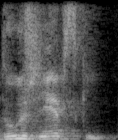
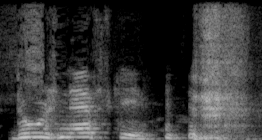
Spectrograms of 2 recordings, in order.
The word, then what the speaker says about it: Dłużniewski: me with the last name of yours, the pronunciation. Yeah, it's a tongue-breaking name. It's called Dłużniewski. Dłużniewski.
